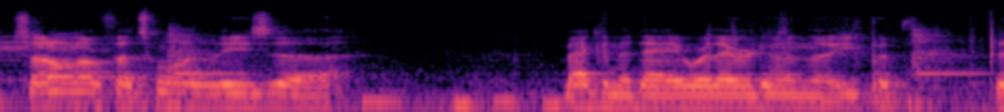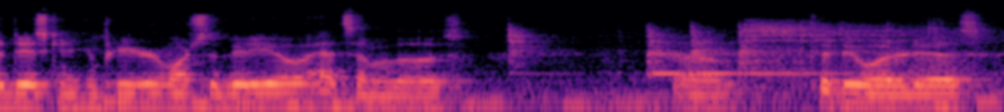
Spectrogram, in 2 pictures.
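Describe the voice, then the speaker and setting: A man's voice: medium pitch, flat delivery, a little fast. A man hosting his channel, chatting casually and rambling through a haul, a bit winded, with many fillers and restarts. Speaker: channel host showing a music haul. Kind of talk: casual chat. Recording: music playing in the background.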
